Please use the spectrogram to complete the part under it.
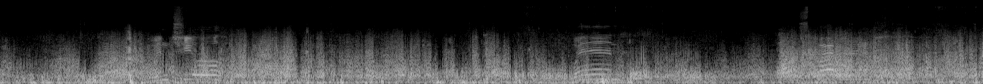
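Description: Choppy waves slap against the hull of a small boat.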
